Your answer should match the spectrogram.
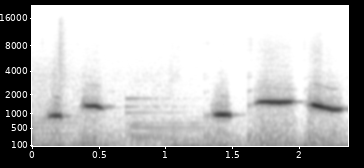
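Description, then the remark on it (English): A person whistles the theme from the film The Great Escape, a short, jaunty march-like tune in two quick phrases of clear, bright notes, fairly loud with no talking. “The Great Escape one is the one with, like, the whistling.”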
